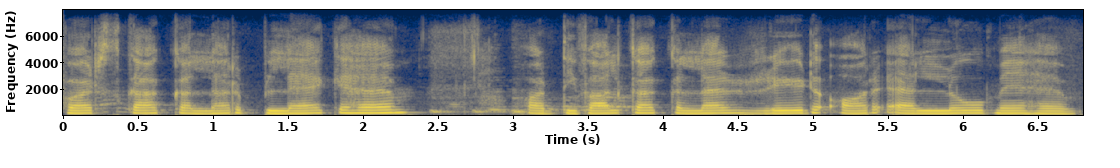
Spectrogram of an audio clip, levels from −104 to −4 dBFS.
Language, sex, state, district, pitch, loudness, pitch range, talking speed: Hindi, female, Jharkhand, Deoghar, 195 Hz, -14 LUFS, 190-205 Hz, 125 wpm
